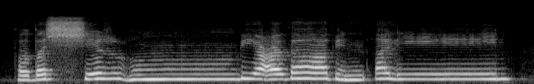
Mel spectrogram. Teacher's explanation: फबश्शिरहुम बिअज़ाबिन अलीम। बश्शिर, शीन के ऊपर तफस्सी करते हुए तशदीद अदा करेंगे और आगे रॉ बारीक पढ़ी जाएगी।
